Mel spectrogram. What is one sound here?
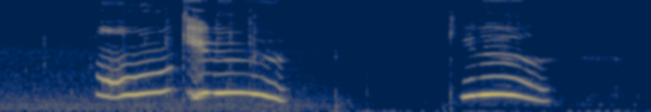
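A young woman speaks with exaggerated, whining animation close to a microphone.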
